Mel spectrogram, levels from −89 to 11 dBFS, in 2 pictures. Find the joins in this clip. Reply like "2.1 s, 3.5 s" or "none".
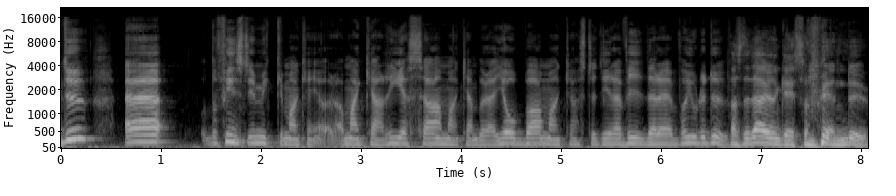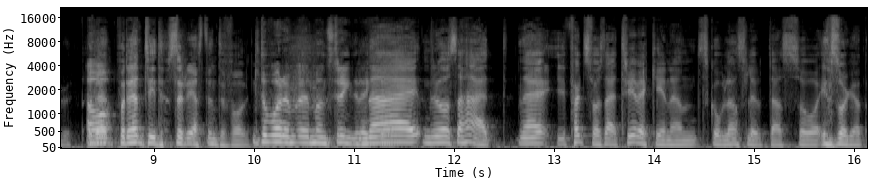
1.4 s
